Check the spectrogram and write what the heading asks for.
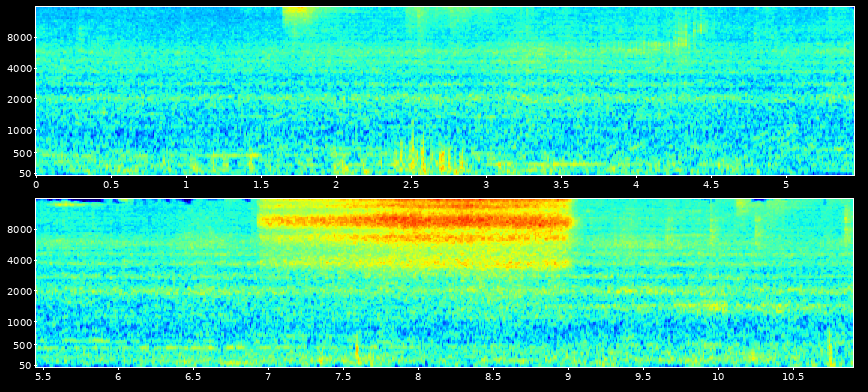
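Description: Amtrak Amfleet passenger coaches rolling along the platform, wheels rumbling on the rails, with a few louder clunks about two seconds in. About seven seconds in there is a hiss lasting about two seconds.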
